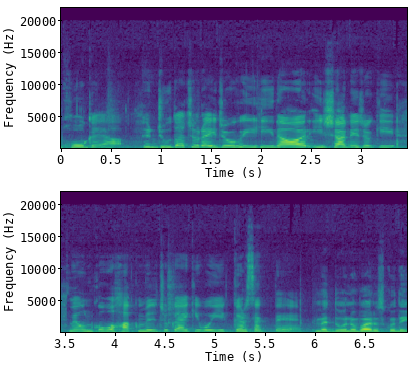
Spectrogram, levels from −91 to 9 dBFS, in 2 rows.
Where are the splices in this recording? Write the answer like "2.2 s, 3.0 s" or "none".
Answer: 0.8 s, 3.5 s, 6.0 s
